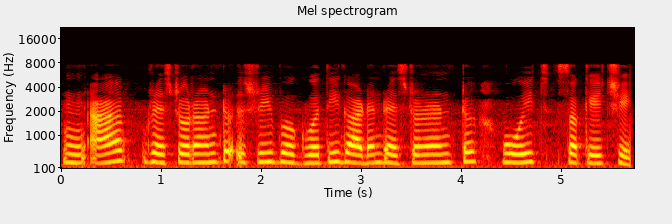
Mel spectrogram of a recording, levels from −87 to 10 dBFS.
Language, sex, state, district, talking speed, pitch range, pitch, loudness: Gujarati, female, Gujarat, Valsad, 95 wpm, 230-255 Hz, 240 Hz, -18 LUFS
